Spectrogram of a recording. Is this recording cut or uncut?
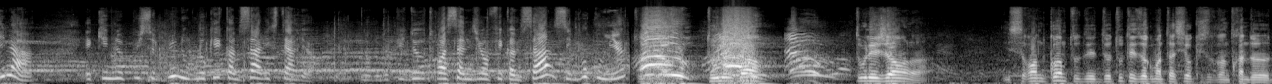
cut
